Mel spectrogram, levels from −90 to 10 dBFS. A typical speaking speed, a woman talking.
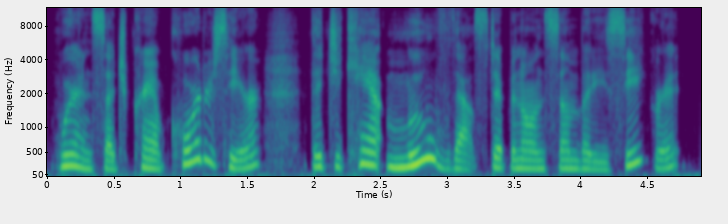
Yes: average, 185 wpm; female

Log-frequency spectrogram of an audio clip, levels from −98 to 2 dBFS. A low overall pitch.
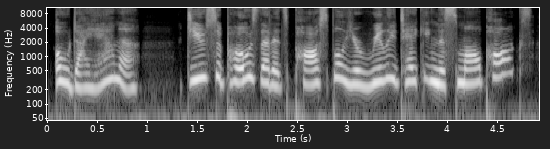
No: very high, 290 Hz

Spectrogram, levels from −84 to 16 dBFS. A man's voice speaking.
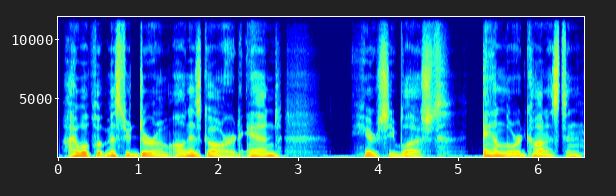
Yes: male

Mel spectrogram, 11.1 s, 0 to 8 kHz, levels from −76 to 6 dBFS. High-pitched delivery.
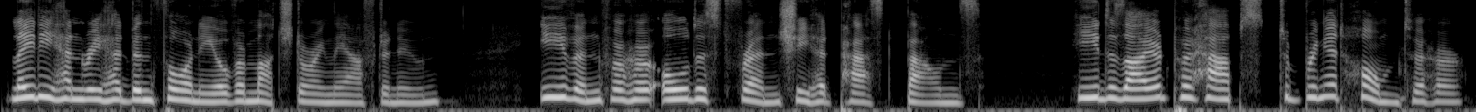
Yes: high, 210 Hz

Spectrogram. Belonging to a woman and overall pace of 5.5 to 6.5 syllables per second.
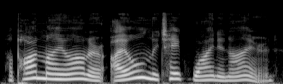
No: female; 5.0 syllables/s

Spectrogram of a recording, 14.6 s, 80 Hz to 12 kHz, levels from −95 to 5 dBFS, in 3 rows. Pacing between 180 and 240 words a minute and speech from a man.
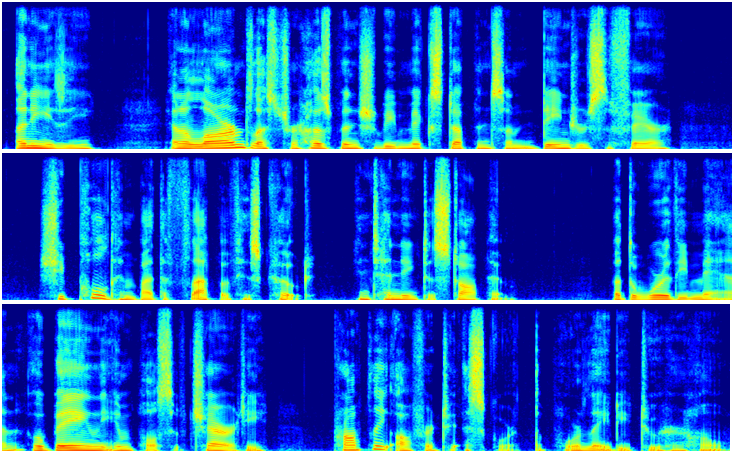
No: average, 190 wpm; female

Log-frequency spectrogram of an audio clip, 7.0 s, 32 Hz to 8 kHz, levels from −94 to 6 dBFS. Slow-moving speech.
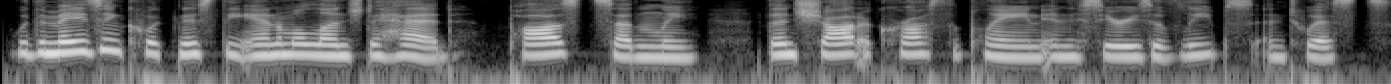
No: average, 180 wpm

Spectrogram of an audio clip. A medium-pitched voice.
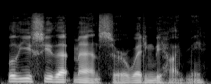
No: low, 100 Hz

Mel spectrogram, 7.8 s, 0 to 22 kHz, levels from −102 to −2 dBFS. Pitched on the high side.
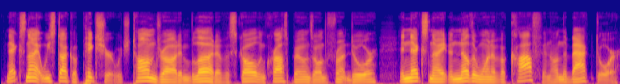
No: low, 130 Hz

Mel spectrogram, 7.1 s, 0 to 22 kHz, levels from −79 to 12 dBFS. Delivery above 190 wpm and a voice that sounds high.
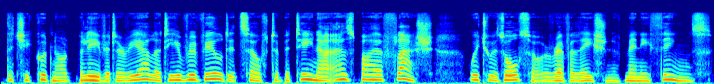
Yes: average, 200 wpm; high, 195 Hz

